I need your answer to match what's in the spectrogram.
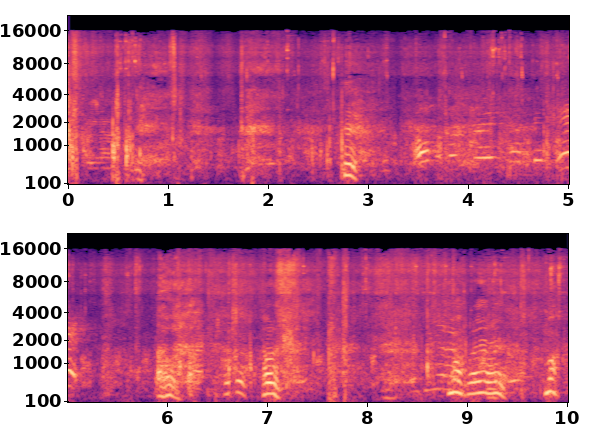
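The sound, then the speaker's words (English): A police dog barks repeatedly and excitedly, loud, its sharp barks overlapping with people talking and shouting in a busy, noisy outdoor scene. “Hold on, let me get my dog so he doesn't bite anybody.”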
